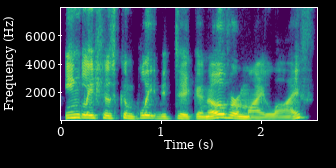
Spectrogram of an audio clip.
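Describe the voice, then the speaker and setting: A man on a panel, a writer, recalling his childhood in a relaxed, measured way. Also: fairly high pitch, no echo, clean studio sound. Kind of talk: personal storytelling on a panel.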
